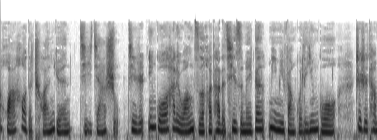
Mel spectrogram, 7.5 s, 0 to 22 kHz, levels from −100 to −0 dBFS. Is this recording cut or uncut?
cut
